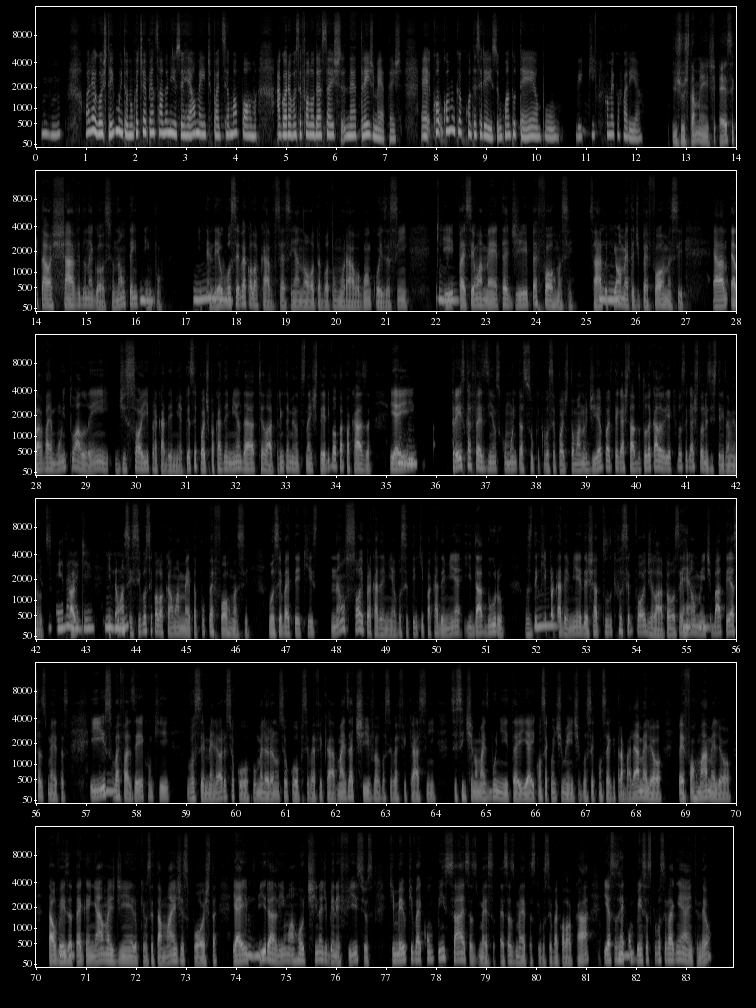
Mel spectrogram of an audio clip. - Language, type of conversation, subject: Portuguese, advice, Como posso planejar pequenas recompensas para manter minha motivação ao criar hábitos positivos?
- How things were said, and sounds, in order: tapping; other background noise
